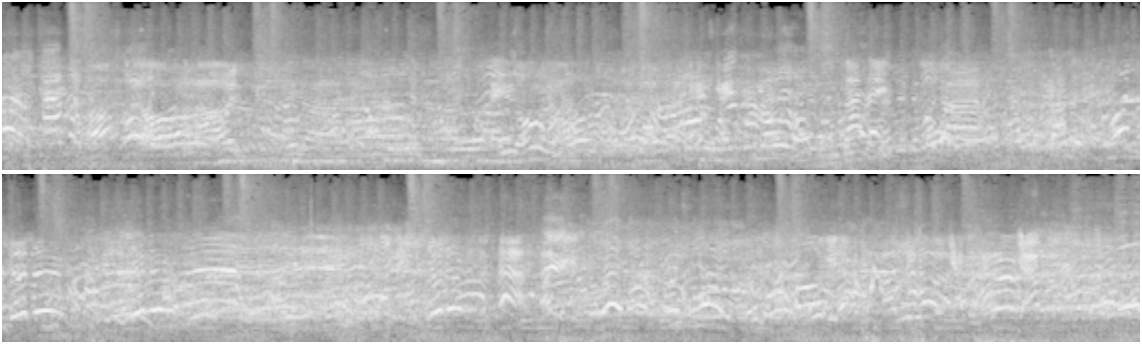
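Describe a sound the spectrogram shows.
A large outdoor crowd chatters and shouts excitedly.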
